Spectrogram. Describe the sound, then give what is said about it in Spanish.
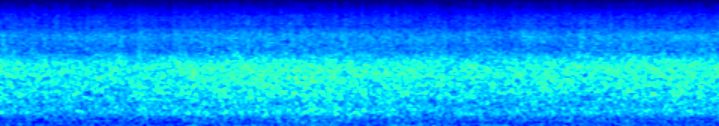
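Loud, sustained audience applause, a dense wash of many hands clapping at once that stays steady for about five seconds, with no voices over it. “Bueno, ese aplauso que se supone es que porque...”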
